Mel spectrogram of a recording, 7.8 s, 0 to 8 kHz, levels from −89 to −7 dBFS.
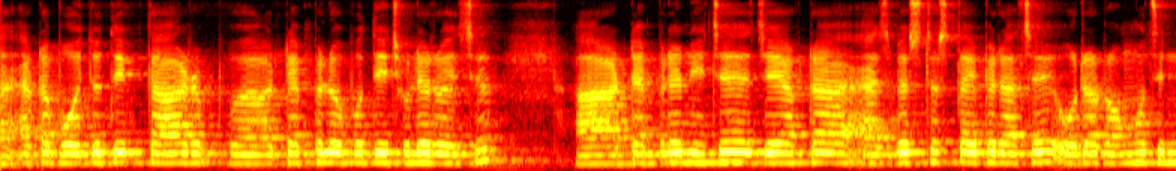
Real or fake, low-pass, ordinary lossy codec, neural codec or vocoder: real; none; none; none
